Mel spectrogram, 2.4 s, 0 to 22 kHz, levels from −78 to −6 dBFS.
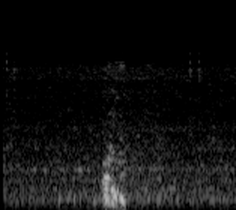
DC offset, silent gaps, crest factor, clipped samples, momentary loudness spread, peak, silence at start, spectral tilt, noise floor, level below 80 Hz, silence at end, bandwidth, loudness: under 0.1%; none; 22 dB; under 0.1%; 21 LU; -18 dBFS; 0.05 s; -7 dB/octave; -56 dBFS; -68 dBFS; 0.1 s; 9.2 kHz; -36 LUFS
